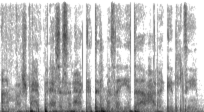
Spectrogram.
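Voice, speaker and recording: Intimate whispering Egyptian woman, ASMR. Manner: repeats words slowly as soft trigger sounds, mixing in English words.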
